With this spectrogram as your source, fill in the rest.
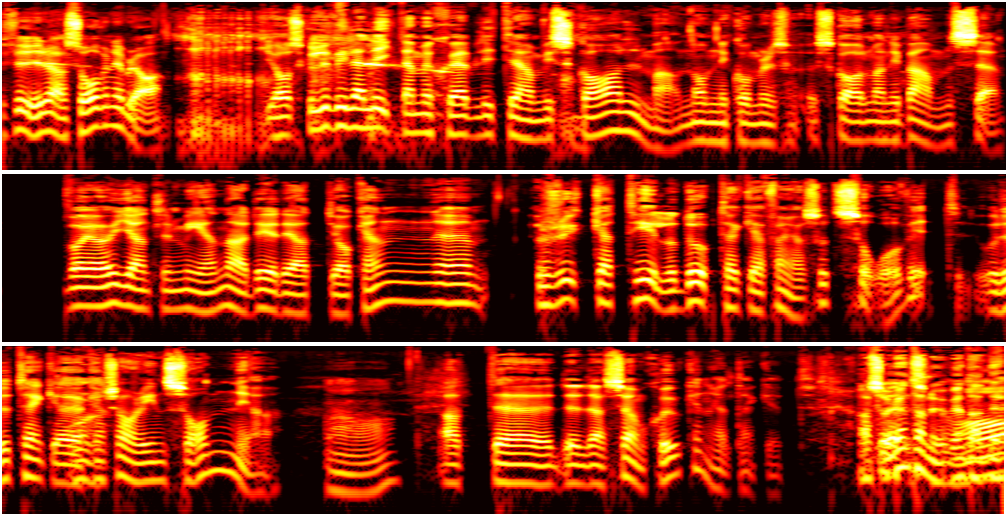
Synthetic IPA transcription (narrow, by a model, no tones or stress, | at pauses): fyːɾasoːvəɳɪbɾɑ̰ː | jɑːɡskɵlːəvɪljaliːk̚namɛjɧɛlvliːt̪əɡɾanːvɪskɑːlma̰nːɔmnɪkʰɔmːəɾskɑːlmanɪbamsə̰ | vajɑɛjɛnt̪lɪɡənmeːnaɖɛæɖɛat̪jɑːɡkʰan | ɾʏkːat̪ʰɪlːɔd̪ɔɵp̚ːt̪ʰɛkːəjafaːnjɑhasɵt̪ːso̰ːvɪ̰t̪ɔ̰d̪ɔt̪ʰɛŋkəjajɑkʰanʂəhaɾɪnsɔmnɪa̰ | ʔat̪d̪ɛd̪æʂœmɧʉ̟ːkənheːlt̪ʰɛ̰ŋkə̰lt̪a̰lsɔvɛnt̪anʉvɛnt̪a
